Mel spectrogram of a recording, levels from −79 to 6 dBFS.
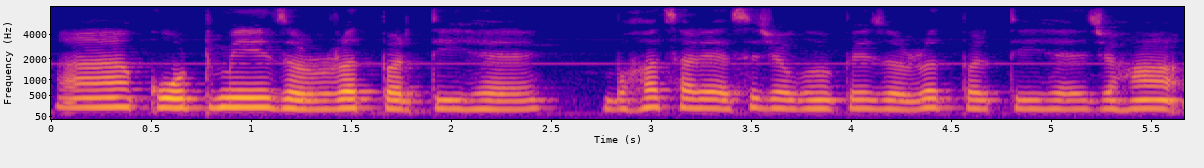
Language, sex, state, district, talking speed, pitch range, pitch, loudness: Hindi, female, Bihar, Katihar, 170 wpm, 185-210 Hz, 190 Hz, -17 LUFS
